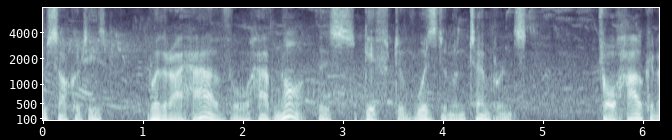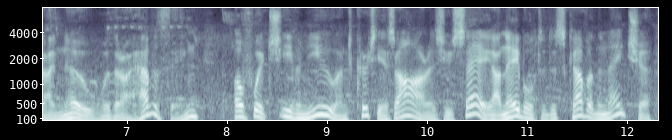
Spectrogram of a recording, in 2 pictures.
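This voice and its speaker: A man narrating a dramatized classical dialogue in a formal, measured and expressive oratorical manner. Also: low voice, noisy background. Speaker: audiobook narrator. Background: ambient sound effects.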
